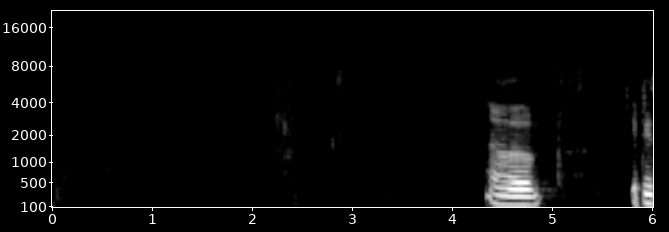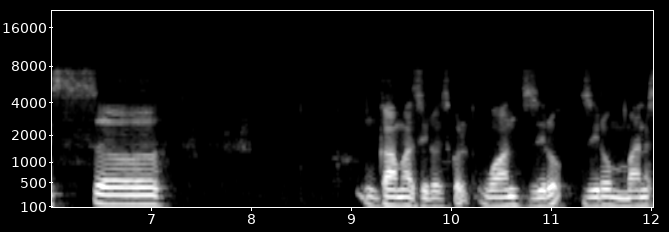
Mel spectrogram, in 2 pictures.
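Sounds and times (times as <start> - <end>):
man saying uh: 4.4 - 4.9, 5.8 - 7.1, 9.1 - 12.0.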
